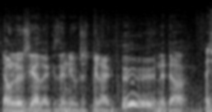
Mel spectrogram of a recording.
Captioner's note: scared noise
